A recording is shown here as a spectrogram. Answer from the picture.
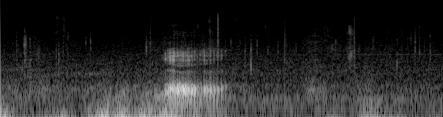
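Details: During the bison rut on a ranch in Wright, Wyoming, one deep growling roar lasting about a second rises from a noisy, rumbling outdoor background.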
